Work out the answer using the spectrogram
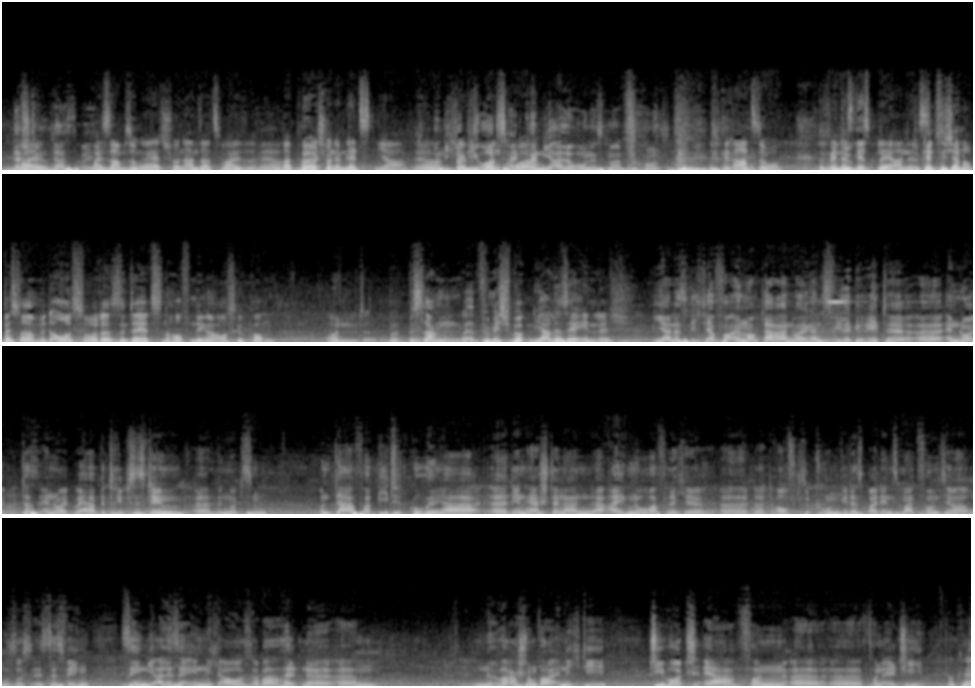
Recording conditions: busy venue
